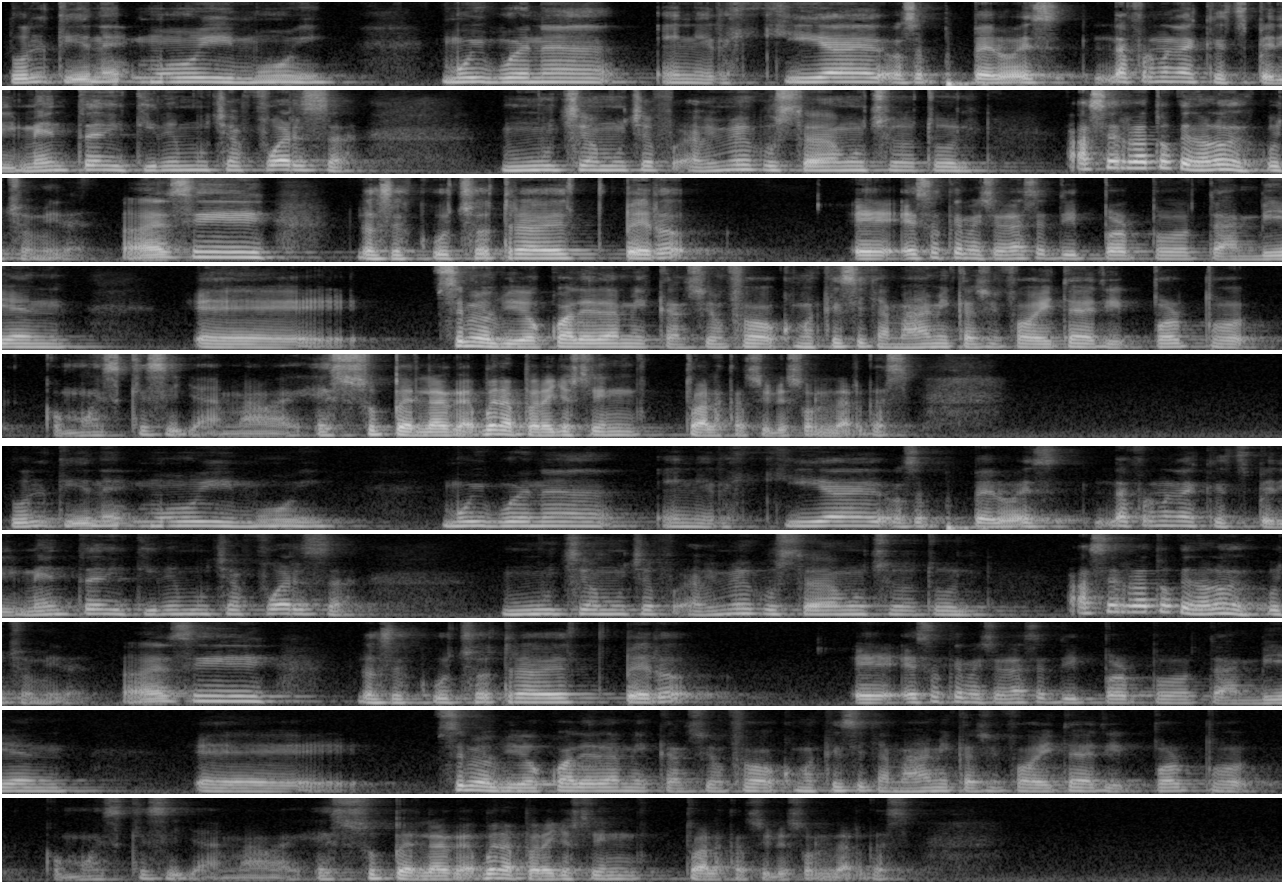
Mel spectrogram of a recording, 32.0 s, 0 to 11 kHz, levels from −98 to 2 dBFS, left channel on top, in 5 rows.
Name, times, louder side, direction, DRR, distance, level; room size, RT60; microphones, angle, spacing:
voice 1, 0.1-1.7 2.2-8.2 8.9-11.3 11.7-16.3 17.1-19.6 20.2-20.9 21.4-25.5 25.9-30.1, left 4 dB, 65° left, 0.6 m, -29 dB
19.0 x 10.5 x 7.2 m
head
